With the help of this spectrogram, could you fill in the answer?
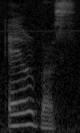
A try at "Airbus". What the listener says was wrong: Not L. Airbus. Airbus.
